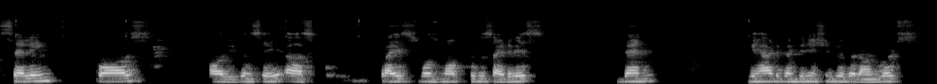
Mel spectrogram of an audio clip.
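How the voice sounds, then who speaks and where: Somewhat breathy and monotone, a man with an Indian accent speaks at a fairly slow pace with long, frequent pauses. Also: medium pitch for a man. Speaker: trading instructor. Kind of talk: tutorial. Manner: halting, many fillers.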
